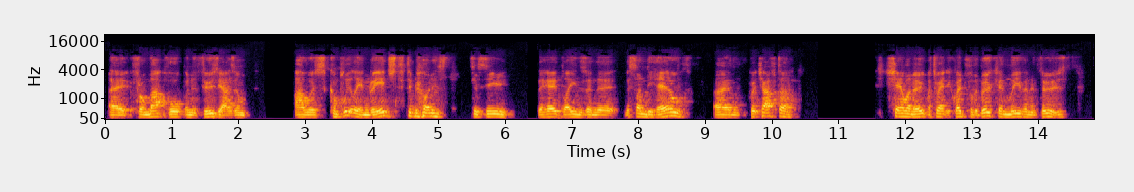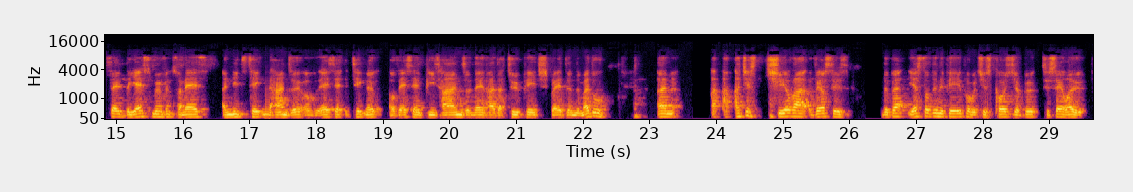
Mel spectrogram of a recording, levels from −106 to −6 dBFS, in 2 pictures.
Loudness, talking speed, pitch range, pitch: -21 LUFS, 175 wpm, 110-130 Hz, 115 Hz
